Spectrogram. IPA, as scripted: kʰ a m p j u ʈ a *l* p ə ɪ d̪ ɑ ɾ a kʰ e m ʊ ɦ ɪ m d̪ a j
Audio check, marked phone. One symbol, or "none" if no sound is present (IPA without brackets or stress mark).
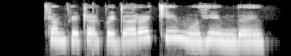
ɾ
